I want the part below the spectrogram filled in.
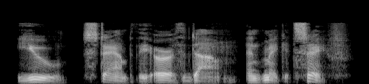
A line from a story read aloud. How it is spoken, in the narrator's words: the chief said dryly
